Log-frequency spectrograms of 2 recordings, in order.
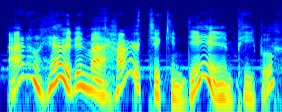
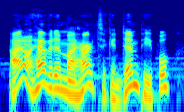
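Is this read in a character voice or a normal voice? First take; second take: character; normal. First: It is read in a put-on character voice. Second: It is read in the speaker's normal voice.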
